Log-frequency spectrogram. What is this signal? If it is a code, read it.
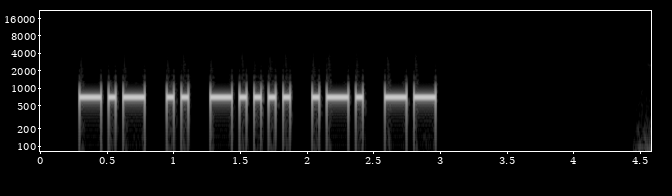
Morse code, heard as a keyed tone, about 26 wpm, 700 Hz. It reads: KI6RM
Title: Speed Racing - USA 2x2 Call Signs 22wpm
